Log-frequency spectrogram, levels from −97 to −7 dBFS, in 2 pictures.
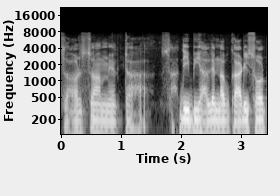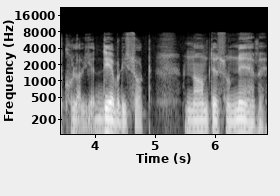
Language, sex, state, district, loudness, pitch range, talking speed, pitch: Maithili, male, Bihar, Saharsa, -19 LUFS, 90-95 Hz, 120 wpm, 95 Hz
